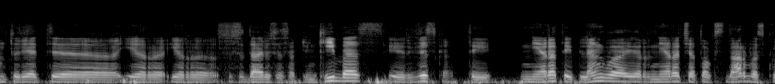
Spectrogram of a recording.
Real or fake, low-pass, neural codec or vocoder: real; 7.2 kHz; none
